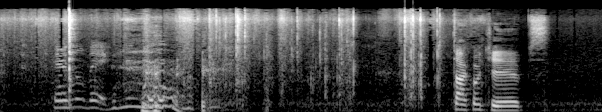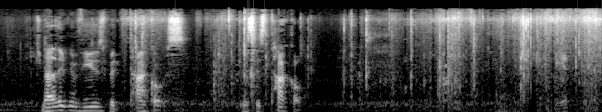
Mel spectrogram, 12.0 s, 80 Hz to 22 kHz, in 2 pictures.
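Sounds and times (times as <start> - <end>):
laughter: 1.3 - 2.2.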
